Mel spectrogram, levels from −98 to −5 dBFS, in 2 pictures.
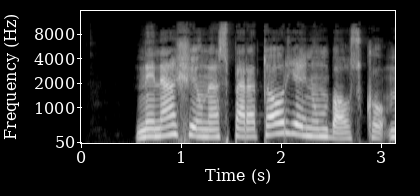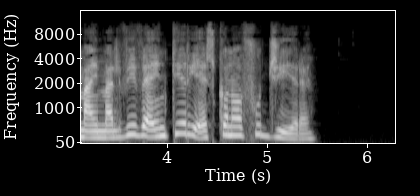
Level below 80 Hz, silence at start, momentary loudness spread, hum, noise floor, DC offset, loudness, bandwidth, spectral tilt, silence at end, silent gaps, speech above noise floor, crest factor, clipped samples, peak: -64 dBFS; 0.55 s; 8 LU; none; -88 dBFS; under 0.1%; -24 LUFS; 11.5 kHz; -4.5 dB/octave; 0.85 s; none; 65 dB; 16 dB; under 0.1%; -8 dBFS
